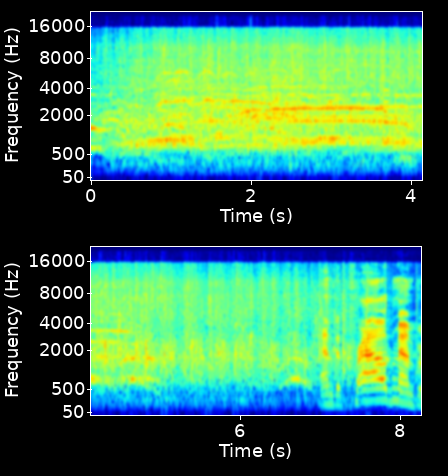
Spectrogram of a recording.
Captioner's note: applause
